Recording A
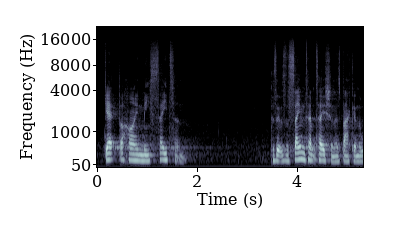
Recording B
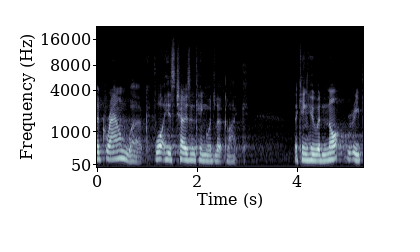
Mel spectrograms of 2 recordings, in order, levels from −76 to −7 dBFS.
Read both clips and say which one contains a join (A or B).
B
